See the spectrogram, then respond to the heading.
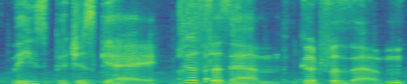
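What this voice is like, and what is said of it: Butler-like character voice. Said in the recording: “in this very butler voice”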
